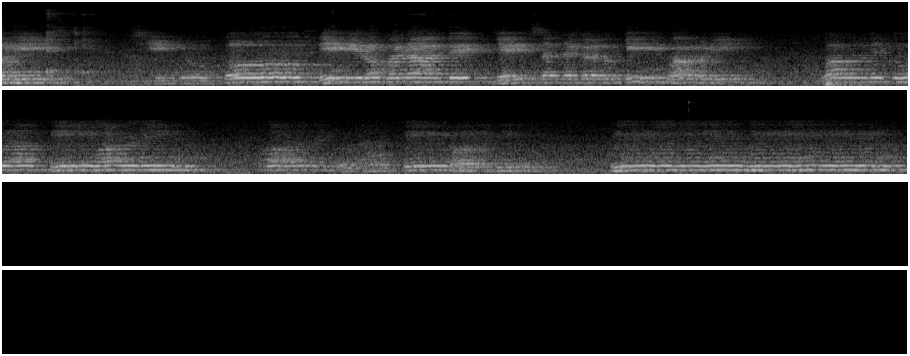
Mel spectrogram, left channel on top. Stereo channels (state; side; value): silent; right; digital silence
